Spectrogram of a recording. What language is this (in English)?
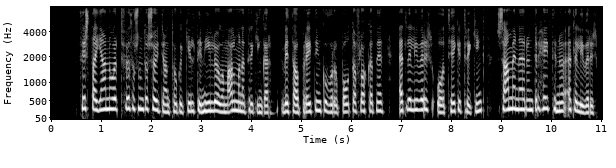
Icelandic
